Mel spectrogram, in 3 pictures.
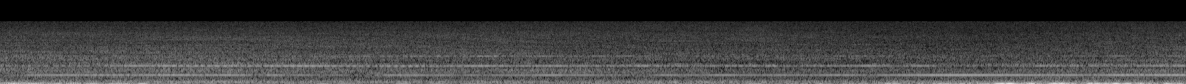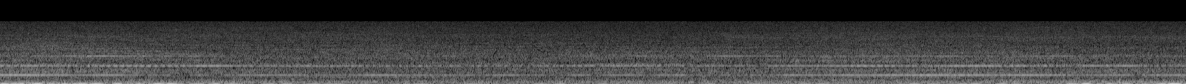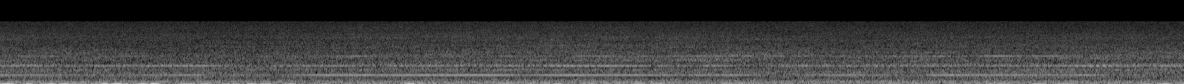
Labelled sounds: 19.0	19.3	vessel noise, 1.4 to 1.5 kHz
33.6	33.8	vessel noise, 1.4 to 1.5 kHz

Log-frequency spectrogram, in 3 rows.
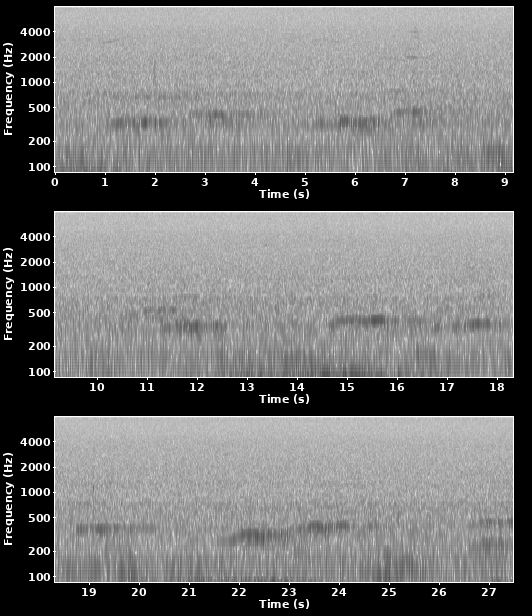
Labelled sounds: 7.0	7.3	humpback whale, 1.9 to 4.1 kHz

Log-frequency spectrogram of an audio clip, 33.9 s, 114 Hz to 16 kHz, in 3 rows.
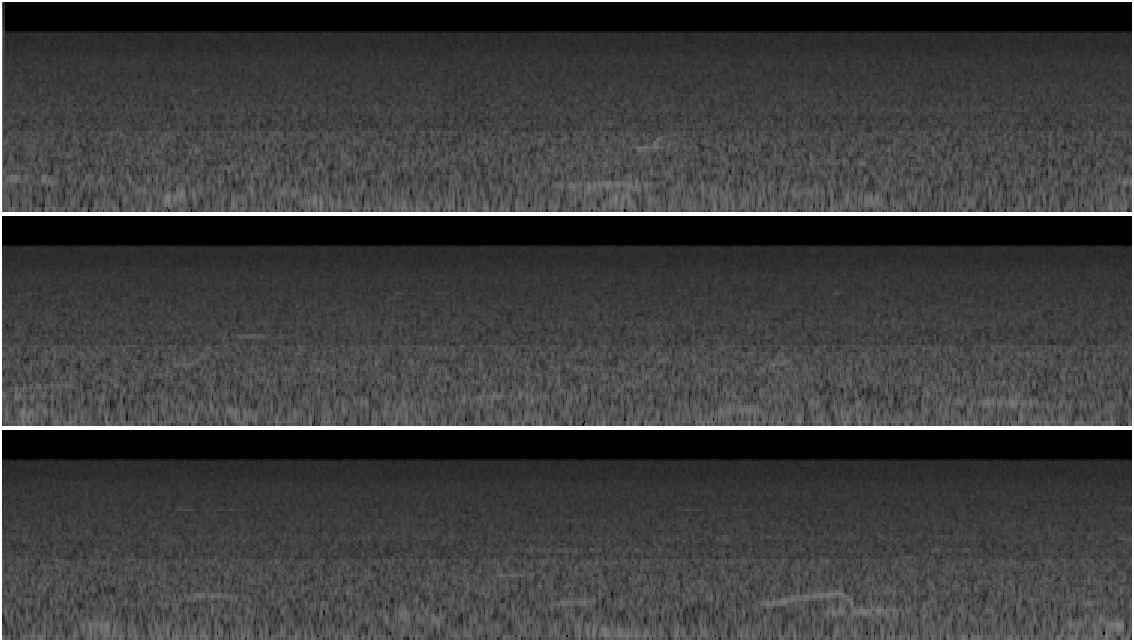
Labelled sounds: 13.7	14.0	humpback whale, 0.90 to 0.99 kHz
29.3	29.6	humpback whale, 2.4 to 2.5 kHz

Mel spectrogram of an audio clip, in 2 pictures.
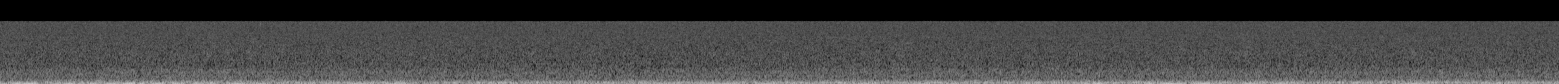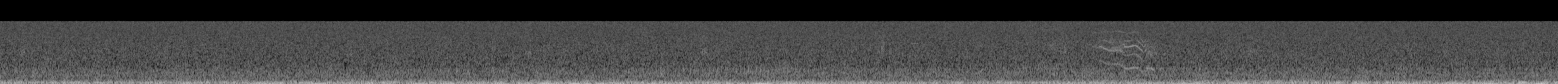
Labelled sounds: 26.5	27.2	killer whale, Bigg's (transient), 0.80 to 2.4 kHz

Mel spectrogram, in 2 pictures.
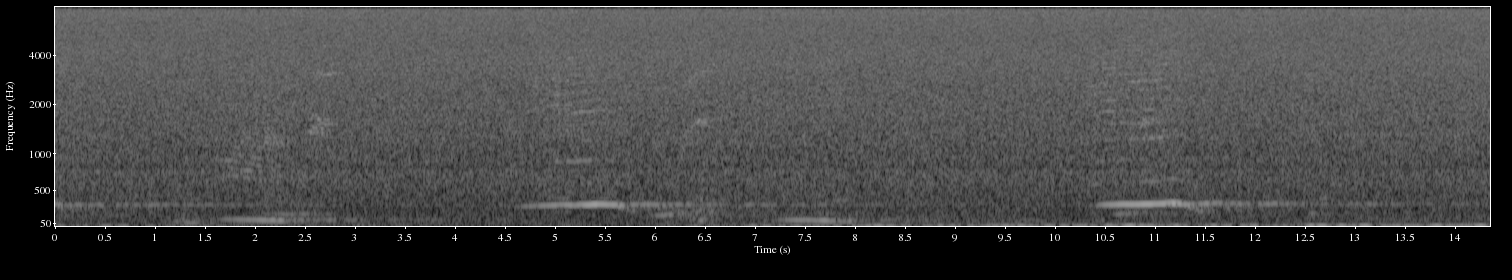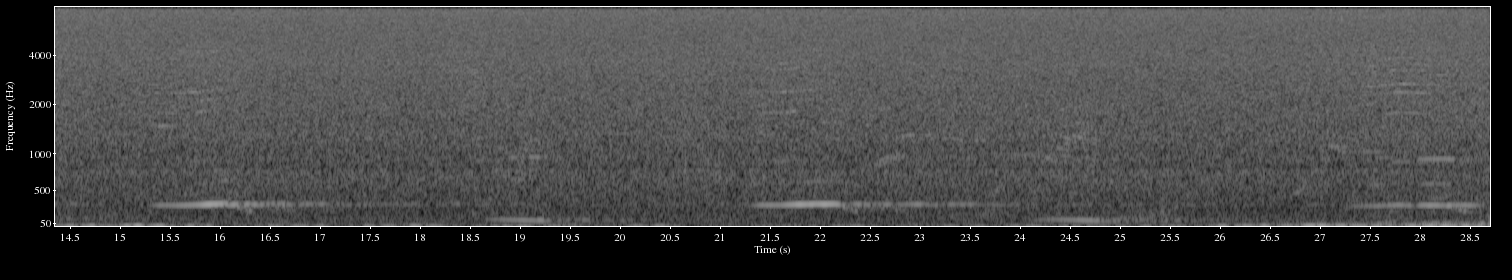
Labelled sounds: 2.5	2.9	humpback whale, 1.3 to 1.8 kHz
5.2	5.5	humpback whale, 1.7 to 1.9 kHz
15.6	15.9	humpback whale, 2.3 to 2.5 kHz
22.6	22.9	humpback whale, 0.80 to 1.0 kHz

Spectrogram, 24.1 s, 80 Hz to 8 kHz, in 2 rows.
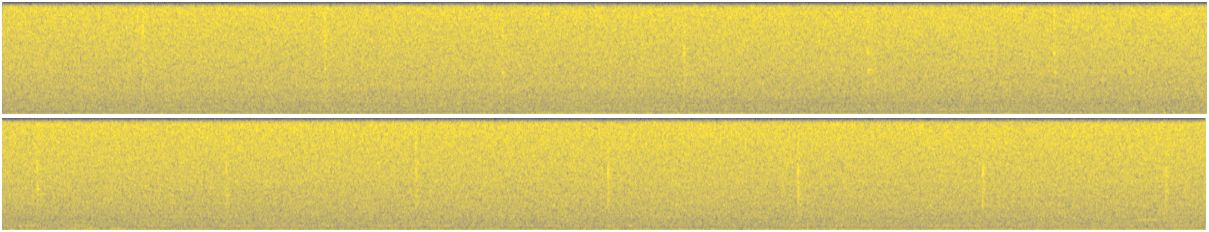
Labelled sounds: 23.4	23.6	humpback whale, 0.80 to 0.90 kHz

